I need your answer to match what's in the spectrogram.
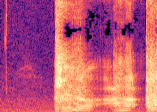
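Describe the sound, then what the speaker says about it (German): One person coughs several times in quick succession, loud and close, with short gaps between the bursts. "Gott verdammt, einmal nochmal schnell husten."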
